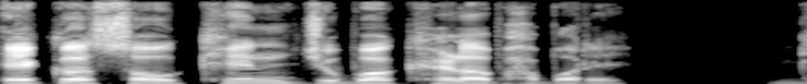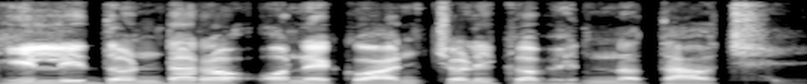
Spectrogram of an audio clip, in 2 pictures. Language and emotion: Odia, neutral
